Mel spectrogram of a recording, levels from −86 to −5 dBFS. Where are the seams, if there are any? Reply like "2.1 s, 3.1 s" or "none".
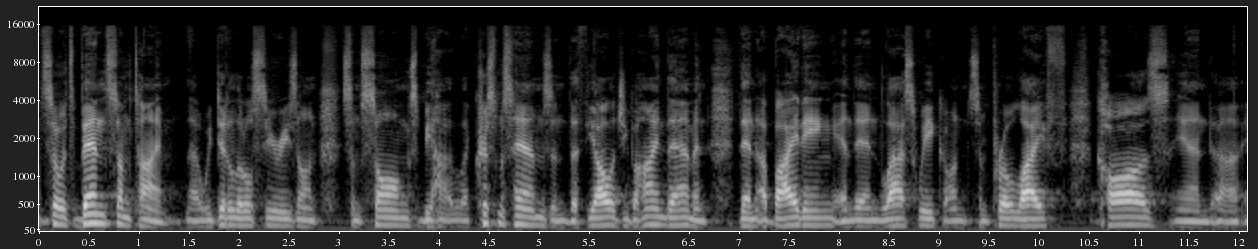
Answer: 10.5 s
